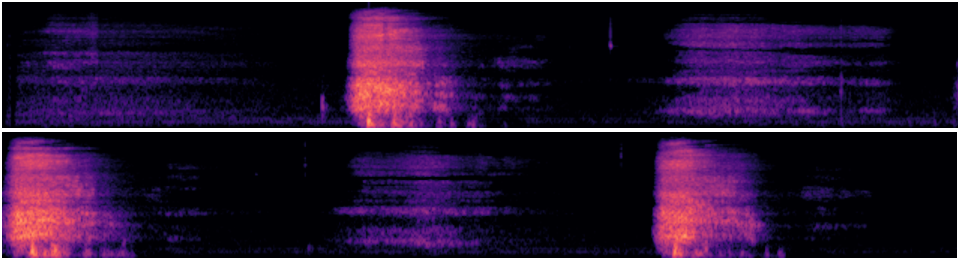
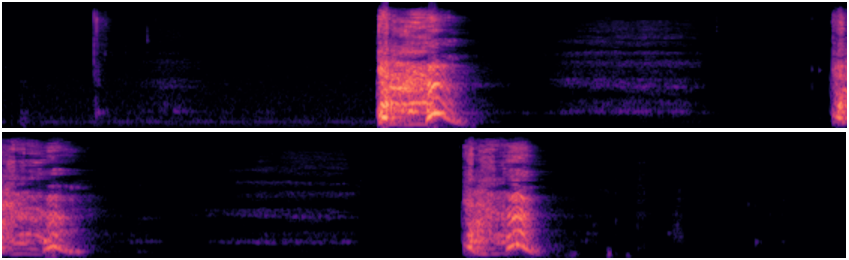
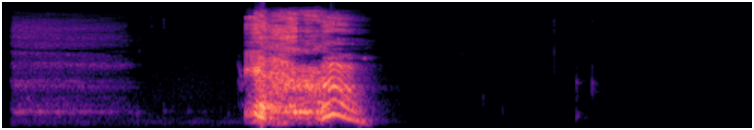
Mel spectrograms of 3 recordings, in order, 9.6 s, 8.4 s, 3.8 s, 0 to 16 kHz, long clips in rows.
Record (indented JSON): {
  "exhalation_length": "9.6 s",
  "exhalation_amplitude": 29690,
  "exhalation_signal_mean_std_ratio": 0.25,
  "three_cough_length": "8.4 s",
  "three_cough_amplitude": 32743,
  "three_cough_signal_mean_std_ratio": 0.23,
  "cough_length": "3.8 s",
  "cough_amplitude": 32768,
  "cough_signal_mean_std_ratio": 0.3,
  "survey_phase": "beta (2021-08-13 to 2022-03-07)",
  "age": "45-64",
  "gender": "Male",
  "wearing_mask": "No",
  "symptom_cough_any": true,
  "symptom_runny_or_blocked_nose": true,
  "smoker_status": "Never smoked",
  "respiratory_condition_asthma": false,
  "respiratory_condition_other": false,
  "recruitment_source": "Test and Trace",
  "submission_delay": "1 day",
  "covid_test_result": "Positive",
  "covid_test_method": "LFT"
}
